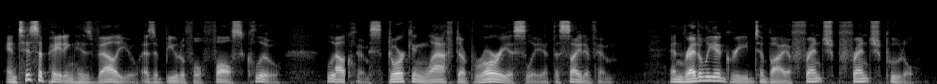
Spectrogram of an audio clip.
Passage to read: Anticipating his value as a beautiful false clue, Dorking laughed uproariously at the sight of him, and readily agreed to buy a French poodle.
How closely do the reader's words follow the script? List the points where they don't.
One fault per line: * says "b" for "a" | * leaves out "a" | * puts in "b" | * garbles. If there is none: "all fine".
* garbles
* puts in "French"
